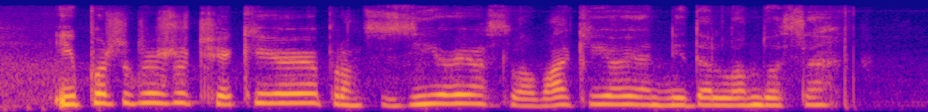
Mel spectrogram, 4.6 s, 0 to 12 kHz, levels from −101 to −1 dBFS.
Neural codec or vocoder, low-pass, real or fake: none; 9.9 kHz; real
